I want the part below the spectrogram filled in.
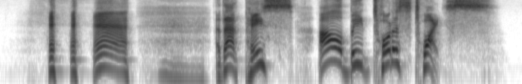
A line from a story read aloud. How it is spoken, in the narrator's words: Chuckling, Hare muttered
